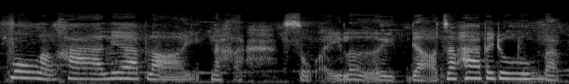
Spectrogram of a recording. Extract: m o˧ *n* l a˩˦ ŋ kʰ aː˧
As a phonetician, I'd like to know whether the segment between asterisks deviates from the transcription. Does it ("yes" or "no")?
yes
